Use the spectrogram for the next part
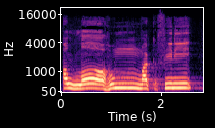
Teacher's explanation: মিম মুশাদ্দাদ গুন্না করতে হবে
